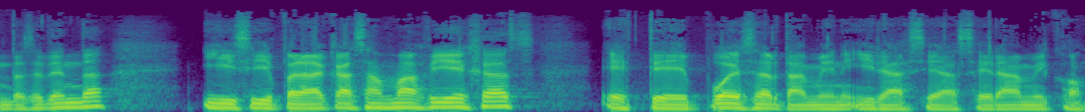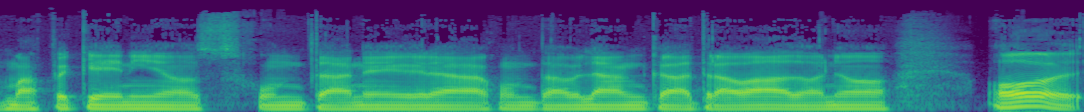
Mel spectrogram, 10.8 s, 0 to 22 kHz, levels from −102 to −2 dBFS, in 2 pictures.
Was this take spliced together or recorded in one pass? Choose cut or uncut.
uncut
